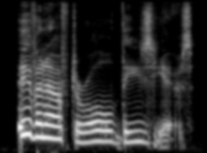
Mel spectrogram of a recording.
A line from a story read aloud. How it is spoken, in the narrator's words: said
